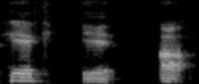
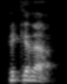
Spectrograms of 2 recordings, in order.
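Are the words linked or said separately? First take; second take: separate; linked. First: The words are said separately. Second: The words are linked smoothly together. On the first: The speaker calls it wrong. "instead of" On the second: The speaker calls it right. "if the connecting sounds are smooth"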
